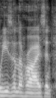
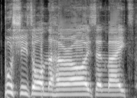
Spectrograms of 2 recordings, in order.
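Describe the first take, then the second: First: Said in the usual way. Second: Loud, high, drawn-out call; hammed-up holler. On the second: Gamer announcing Bushy on the horizon, hammed-up holler. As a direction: holler it slowly like a mock lookout.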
